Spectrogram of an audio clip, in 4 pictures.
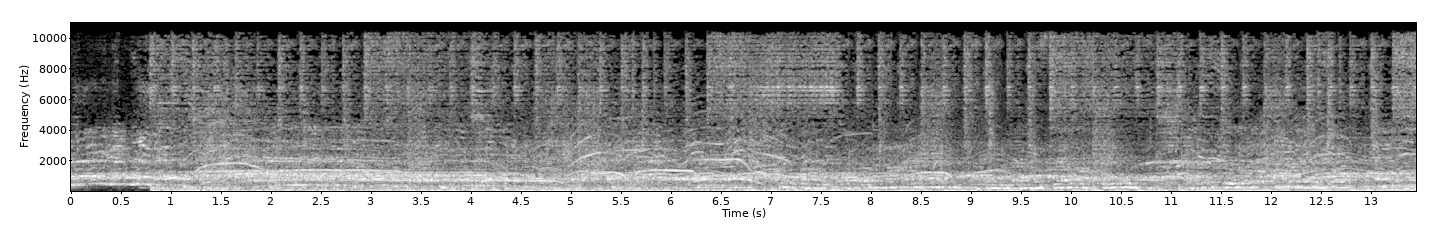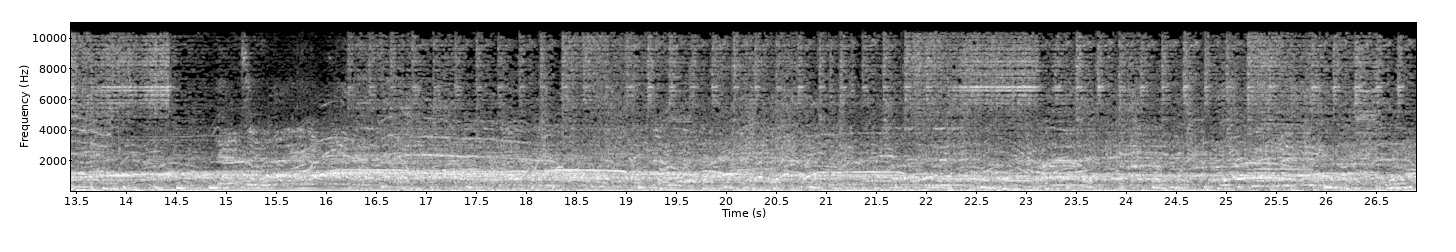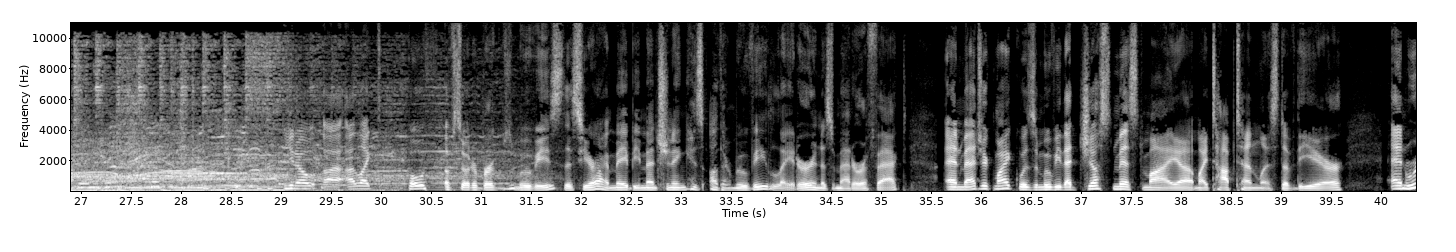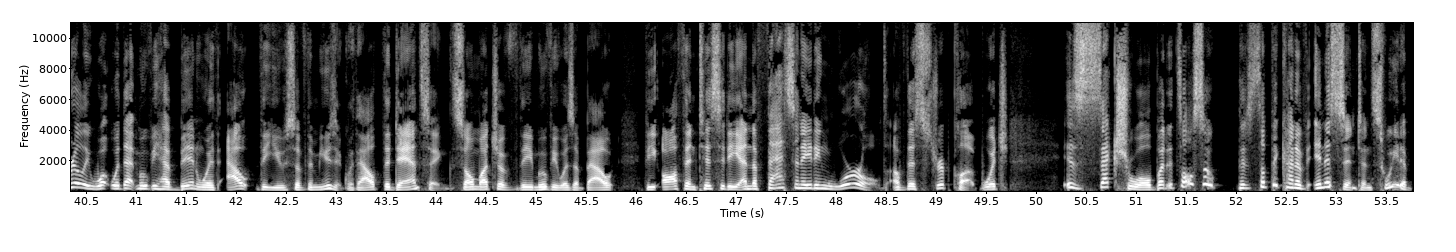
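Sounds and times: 
packed crowd of women shrieking and cheering with excitement: 0:00.0 - 0:31.6
speech: 0:29.7 - 0:53.7.

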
